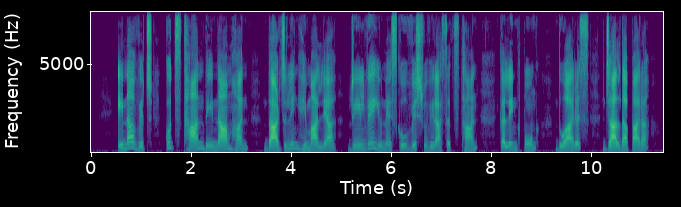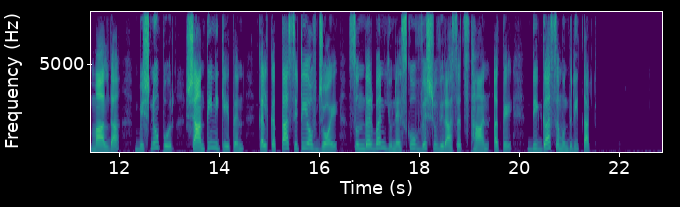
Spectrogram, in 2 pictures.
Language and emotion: Punjabi, neutral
